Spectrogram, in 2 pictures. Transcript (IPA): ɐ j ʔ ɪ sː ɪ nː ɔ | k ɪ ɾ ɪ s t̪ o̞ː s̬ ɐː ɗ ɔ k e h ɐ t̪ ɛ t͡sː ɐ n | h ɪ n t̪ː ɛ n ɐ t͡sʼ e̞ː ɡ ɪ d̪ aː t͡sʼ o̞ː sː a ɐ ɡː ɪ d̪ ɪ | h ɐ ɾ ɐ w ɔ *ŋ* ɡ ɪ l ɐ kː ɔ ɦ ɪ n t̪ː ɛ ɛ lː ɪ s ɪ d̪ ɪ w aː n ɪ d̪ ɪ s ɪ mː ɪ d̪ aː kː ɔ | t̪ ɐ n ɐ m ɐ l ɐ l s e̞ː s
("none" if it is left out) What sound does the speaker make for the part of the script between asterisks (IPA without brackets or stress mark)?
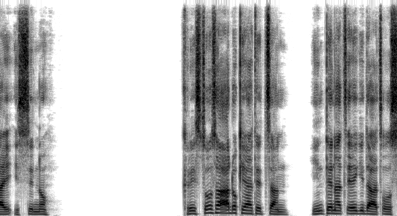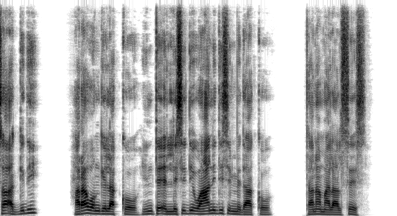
ŋ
